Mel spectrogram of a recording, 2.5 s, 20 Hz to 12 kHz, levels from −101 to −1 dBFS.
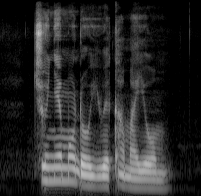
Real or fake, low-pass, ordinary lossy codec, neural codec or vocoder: real; none; none; none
